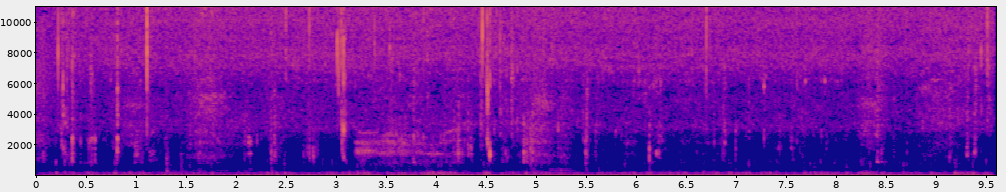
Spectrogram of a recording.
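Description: A person chewing a mouthful of taco, heard as many small wet clicks and crunches, over a steady low hum.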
